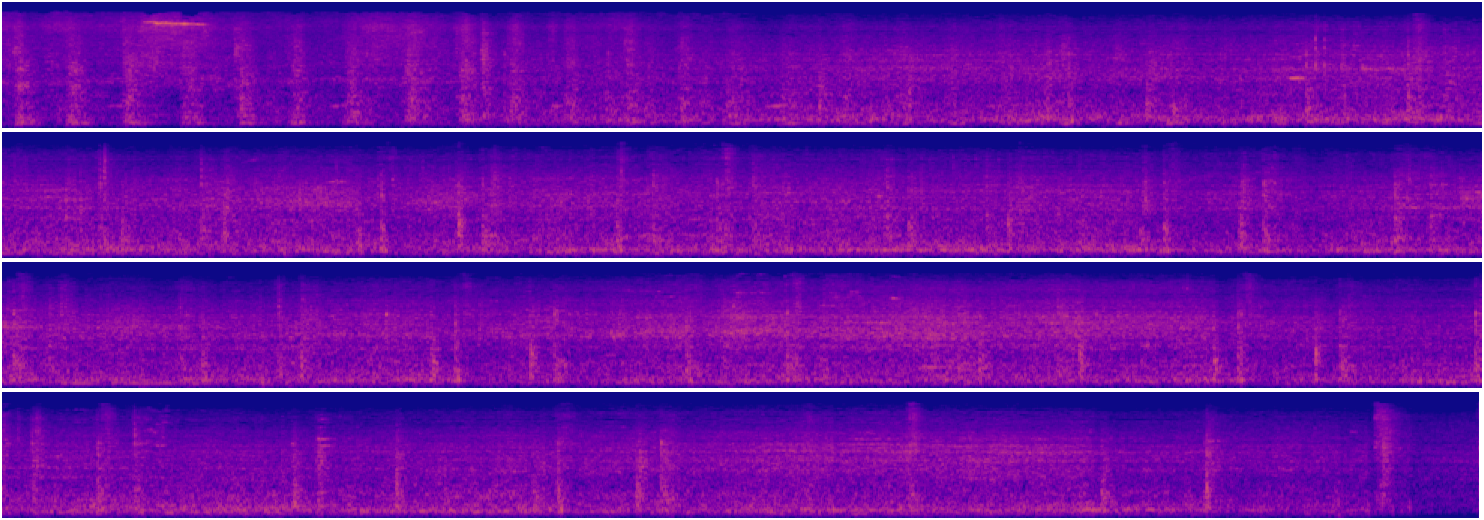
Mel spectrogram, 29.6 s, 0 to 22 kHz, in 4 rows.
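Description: Passenger train hauled by GWR Manor-class 4-6-0 steam locomotive 7822 Foxcote Manor running past at close range. There is a rhythmic beat for the first couple of seconds as the locomotive goes by, then the steady rumble and clickety-clack of the coaches' wheels over the rail joints. The sound falls away sharply near the end as the last coach passes.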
